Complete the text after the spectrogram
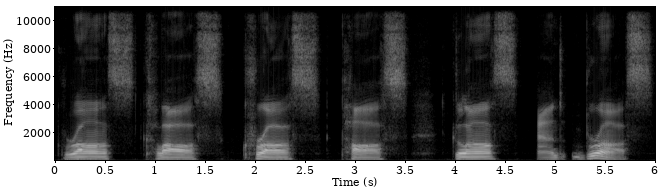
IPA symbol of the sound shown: ɑː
